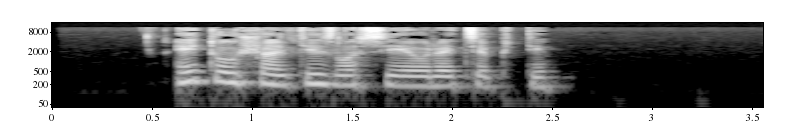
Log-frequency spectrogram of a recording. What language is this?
Latgalian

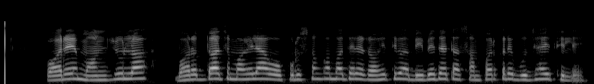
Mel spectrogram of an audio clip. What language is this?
Odia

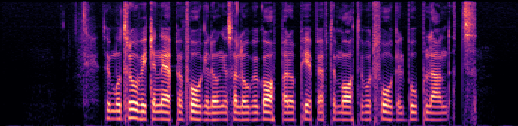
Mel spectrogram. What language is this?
Swedish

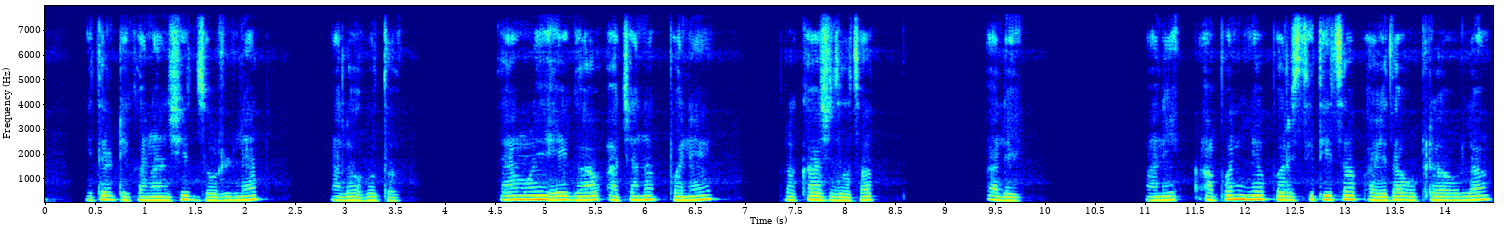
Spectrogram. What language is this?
Marathi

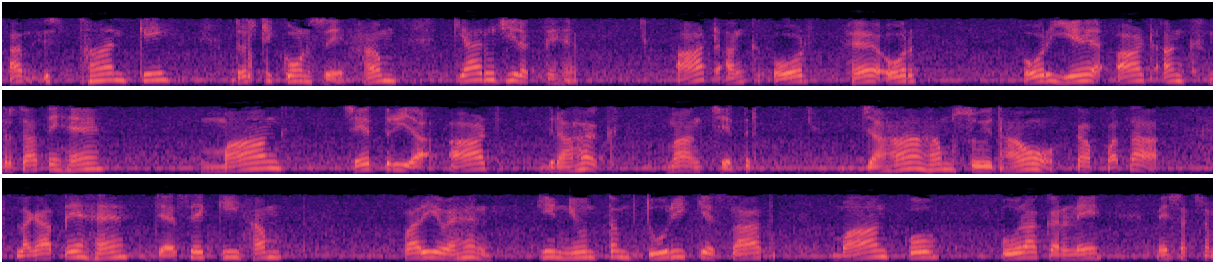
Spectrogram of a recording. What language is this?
Hindi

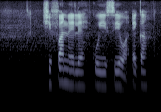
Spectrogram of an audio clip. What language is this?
Tsonga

